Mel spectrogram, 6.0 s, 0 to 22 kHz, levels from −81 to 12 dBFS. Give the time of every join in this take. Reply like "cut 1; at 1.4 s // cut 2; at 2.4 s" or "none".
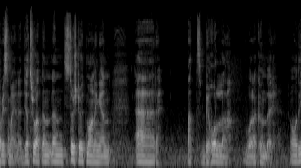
none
